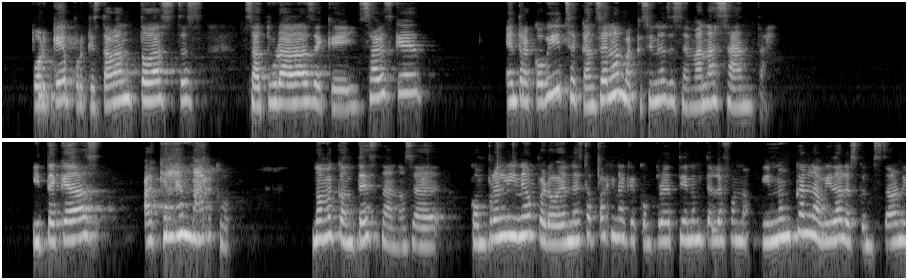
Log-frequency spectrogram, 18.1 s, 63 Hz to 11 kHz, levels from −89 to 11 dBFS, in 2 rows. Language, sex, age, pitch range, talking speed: Spanish, female, 20-39, 220-285 Hz, 165 wpm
